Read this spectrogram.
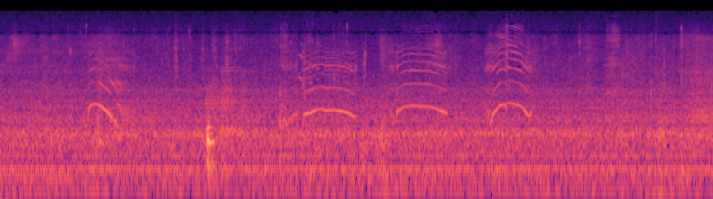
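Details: A kitten shown in a praying pose gives a series of short arched meows, about five calls spaced roughly a second apart, over a steady low indoor hum.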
